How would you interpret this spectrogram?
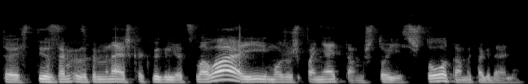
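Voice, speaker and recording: A man in his thirties, an interview guest, chatting casually in long, relaxed stretches from a small room at home over earbuds on a video call. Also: medium pitch, moderate pace, dry recording. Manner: relaxed, talks in long rambling stretches with fillers. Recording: dull dry video call audio.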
